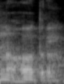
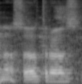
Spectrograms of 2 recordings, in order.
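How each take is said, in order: First: The S sound is aspirated like a breathy h. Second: The S sounds are pronounced fully. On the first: "here they say nosotros" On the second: "Instead of saying nosotros"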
